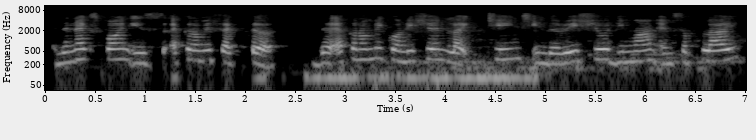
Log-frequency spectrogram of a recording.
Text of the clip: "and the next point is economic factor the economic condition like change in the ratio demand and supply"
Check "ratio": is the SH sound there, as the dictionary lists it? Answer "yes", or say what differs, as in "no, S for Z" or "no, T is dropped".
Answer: yes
